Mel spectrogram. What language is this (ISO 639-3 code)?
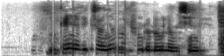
swa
